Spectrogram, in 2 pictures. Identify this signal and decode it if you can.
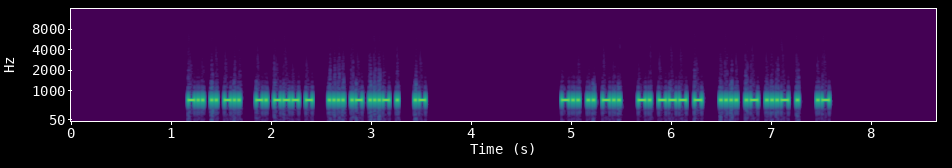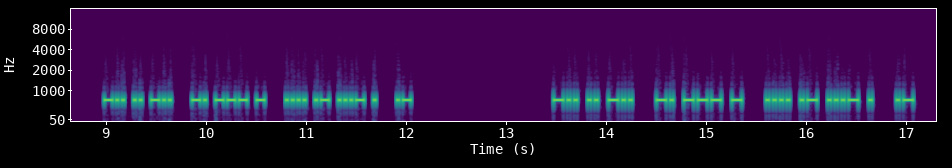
Morse code, heard as a keyed tone, about 44 wpm, 700 Hz. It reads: DID NOT HAVE A DID NOT HAVE A DID NOT HAVE A DID NOT HAVE A
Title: Speed-Racing - Sets of 4 Words 35wpm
